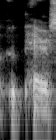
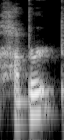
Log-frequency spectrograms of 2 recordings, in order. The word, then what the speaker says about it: Huppert: I had called her until very recently Isabelle Huppert because that's how you spell her last name H U P P E R T. Um, but of course, of course, you don't pronounce that Huppert And then you have this issue where how French do I make it? I don't really speak French, so I think probably you know the the correct pronunciation might be something like Huppert.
